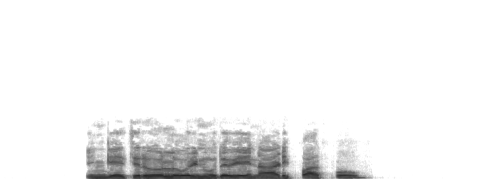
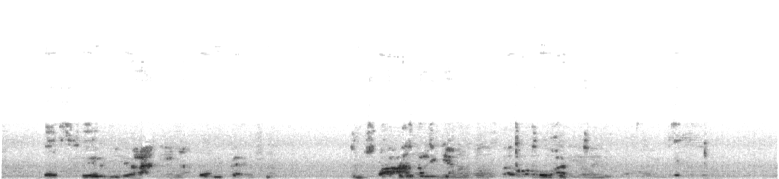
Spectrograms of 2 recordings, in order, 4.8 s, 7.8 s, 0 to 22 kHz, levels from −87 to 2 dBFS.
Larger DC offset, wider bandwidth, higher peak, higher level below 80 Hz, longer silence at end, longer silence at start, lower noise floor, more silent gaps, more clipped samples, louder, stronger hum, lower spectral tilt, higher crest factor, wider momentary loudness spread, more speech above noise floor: neither; second, 6.4 kHz vs 7.2 kHz; second, -4 dBFS vs 0 dBFS; first, -60 dBFS vs -70 dBFS; first, 1.2 s vs 1 s; first, 0.9 s vs 0.45 s; first, -85 dBFS vs -55 dBFS; neither; neither; first, -15 LUFS vs -19 LUFS; neither; first, -8 dB/octave vs -4 dB/octave; second, 14 dB vs 20 dB; second, 8 LU vs 20 LU; first, 71 dB vs 37 dB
